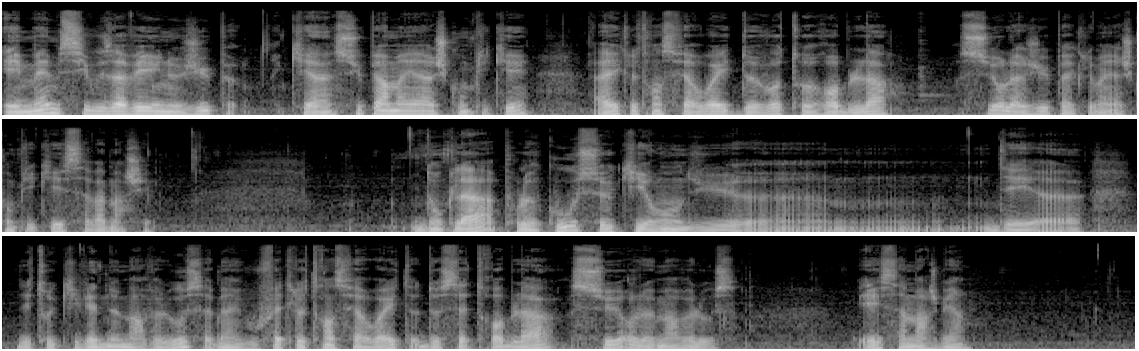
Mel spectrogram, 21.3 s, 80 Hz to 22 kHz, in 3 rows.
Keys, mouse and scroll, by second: 19.0 scroll down 1.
